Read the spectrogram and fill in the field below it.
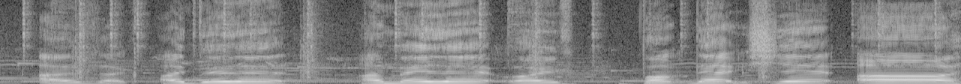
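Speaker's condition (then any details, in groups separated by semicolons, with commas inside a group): Cerebral palsy; voice noticeably affected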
